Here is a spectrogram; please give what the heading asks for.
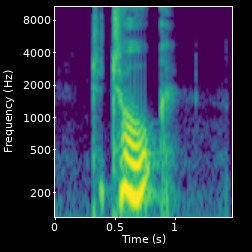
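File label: "talk", British English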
